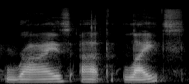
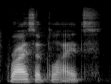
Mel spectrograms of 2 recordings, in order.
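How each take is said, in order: First: Each word spaced out, slow; slow and separate. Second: Quick Australian. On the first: Teaching the memory trick, words said slowly apart. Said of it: "if you say". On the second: Showing the mnemonic, said quick in Australian. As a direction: run it together fast like an Australian accent. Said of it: "you say that quick". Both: Shown as a demonstration.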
